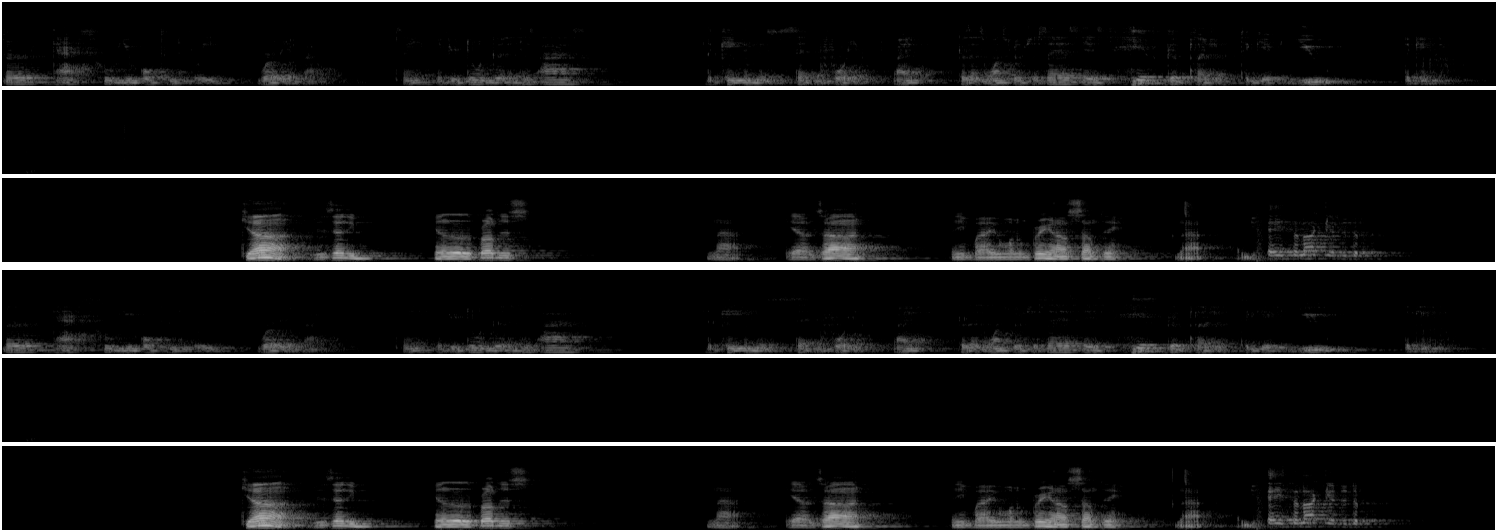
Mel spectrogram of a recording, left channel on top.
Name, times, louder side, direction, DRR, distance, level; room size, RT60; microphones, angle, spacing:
voice 1, 0.0-2.2 2.6-3.2 3.9-5.8 7.0-9.2 9.6-13.4 14.0-14.5, left 1 dB, 35° left, 2 dB, 2.5 m, -45 dB
voice 2, 32.3-33.6 34.2-35.1 36.9-37.3 37.7-38.5 39.4-41.1 41.6-41.9 42.3-42.5, equal, ahead, 11 dB, 0.9 m, -30 dB
voice 3, 42.5-43.4, right 1 dB, 45° right, 6 dB, 2.8 m, -40 dB
29.0 x 19.5 x 9.6 m, 1.2 s
head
